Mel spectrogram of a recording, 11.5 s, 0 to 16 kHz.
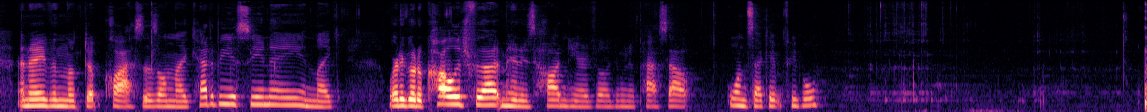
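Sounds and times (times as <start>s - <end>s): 
speech: 0.2s - 8.3s
soft gurgling trickle of water: 8.4s - 11.2s
water being poured or sipped: 8.4s - 11.4s.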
